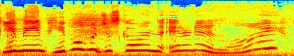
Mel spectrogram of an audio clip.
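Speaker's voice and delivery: sarcastic disbelief. Acted. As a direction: feign naive surprise.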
